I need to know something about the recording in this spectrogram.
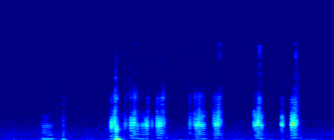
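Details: Miez, a female pet cat, reacting indoors to a person sneezing or pretending to sneeze, which she does every time; a string of short, bright, chirpy cat calls in quick bursts, mixed with human vocal sounds.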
